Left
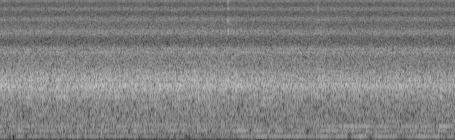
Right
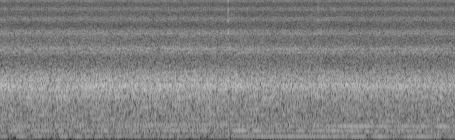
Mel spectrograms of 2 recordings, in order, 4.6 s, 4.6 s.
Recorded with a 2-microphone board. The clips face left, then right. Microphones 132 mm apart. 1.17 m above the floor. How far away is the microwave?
No microwave in this recording.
